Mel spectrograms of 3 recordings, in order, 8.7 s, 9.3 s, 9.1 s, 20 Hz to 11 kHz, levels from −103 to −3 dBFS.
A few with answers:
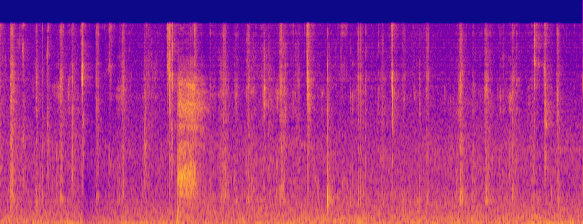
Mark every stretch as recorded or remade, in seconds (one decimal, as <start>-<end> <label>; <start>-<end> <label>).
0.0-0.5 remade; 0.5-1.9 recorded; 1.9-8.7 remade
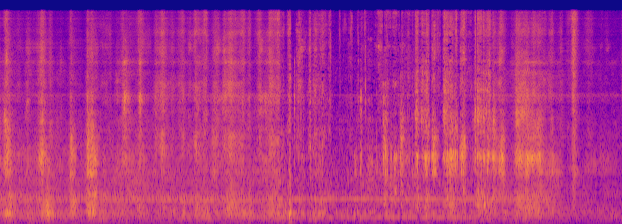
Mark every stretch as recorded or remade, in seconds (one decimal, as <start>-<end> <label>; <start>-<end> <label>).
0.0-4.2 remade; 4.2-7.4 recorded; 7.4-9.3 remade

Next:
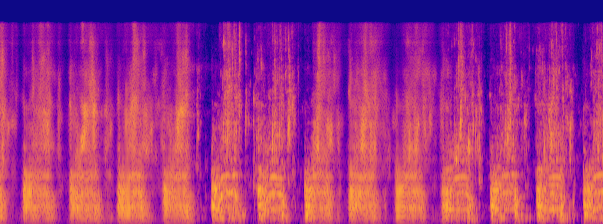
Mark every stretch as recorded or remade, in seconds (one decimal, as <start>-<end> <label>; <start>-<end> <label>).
0.0-2.9 remade; 2.9-4.7 recorded; 4.7-6.7 remade; 6.7-9.1 recorded

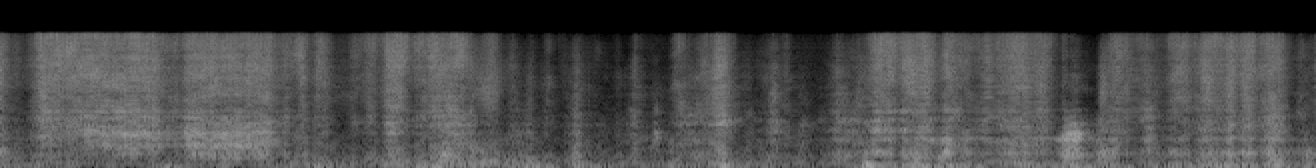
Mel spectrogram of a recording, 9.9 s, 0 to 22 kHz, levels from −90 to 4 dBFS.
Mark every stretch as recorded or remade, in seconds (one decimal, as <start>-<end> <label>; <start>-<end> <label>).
0.0-9.9 remade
